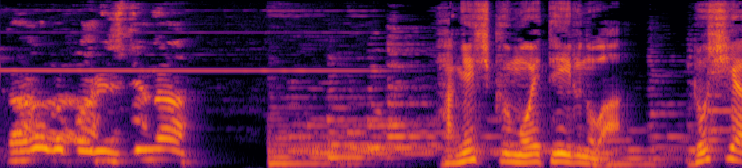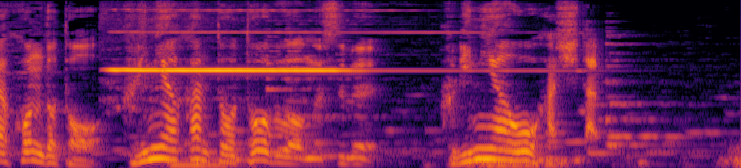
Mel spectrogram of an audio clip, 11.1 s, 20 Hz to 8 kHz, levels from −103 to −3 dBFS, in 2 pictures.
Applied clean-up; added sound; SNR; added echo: classical method log-MMSE.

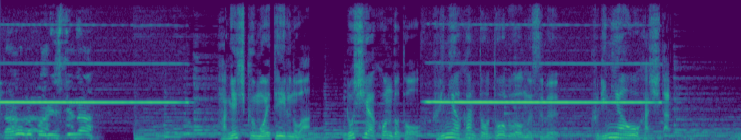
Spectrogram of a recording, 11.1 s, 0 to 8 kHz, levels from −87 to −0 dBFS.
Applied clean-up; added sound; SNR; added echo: none; Wind instrument, woodwind instrument; -5 dB; none.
